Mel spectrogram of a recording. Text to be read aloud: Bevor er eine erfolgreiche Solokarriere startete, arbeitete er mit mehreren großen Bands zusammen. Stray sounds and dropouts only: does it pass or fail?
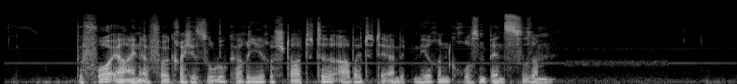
pass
